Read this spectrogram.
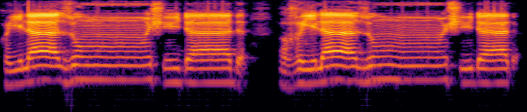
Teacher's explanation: Zun tu tanwin bertemu dengan huruf shin. Jadi ikhfa hakiki. Tolong baca dengan dengung.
